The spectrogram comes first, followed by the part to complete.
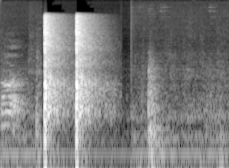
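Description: Two sharp, loud bangs about a third of a second apart, each dying away quickly, followed by a fainter knock.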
